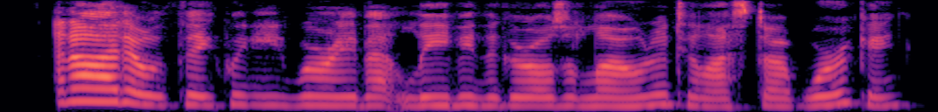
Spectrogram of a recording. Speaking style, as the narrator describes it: said Mrs

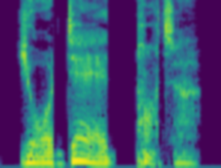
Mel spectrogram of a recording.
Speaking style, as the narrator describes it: he said in a low voice

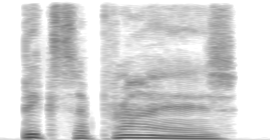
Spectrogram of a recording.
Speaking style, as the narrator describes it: said Hermione under her breath

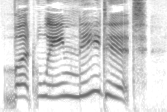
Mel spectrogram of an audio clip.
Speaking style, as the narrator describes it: Edric wailed

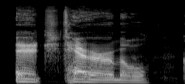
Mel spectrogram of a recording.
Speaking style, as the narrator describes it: growled Hagrid into his beard

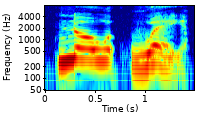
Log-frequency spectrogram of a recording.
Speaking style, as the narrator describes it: snapped a flare parent

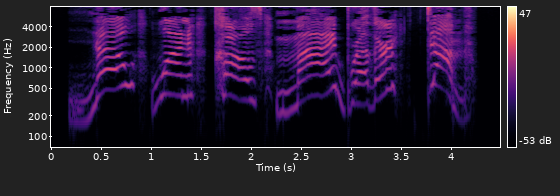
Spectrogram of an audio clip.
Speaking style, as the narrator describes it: I shout

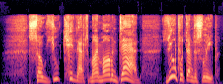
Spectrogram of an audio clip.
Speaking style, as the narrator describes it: Daphne cried

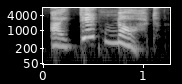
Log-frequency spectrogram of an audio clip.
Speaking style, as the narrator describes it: said Beezus indignantly

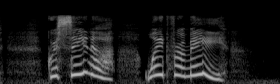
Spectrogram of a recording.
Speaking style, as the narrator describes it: I shouted

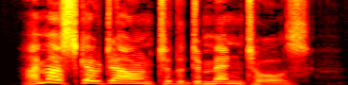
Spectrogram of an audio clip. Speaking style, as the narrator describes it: said Dumbledore

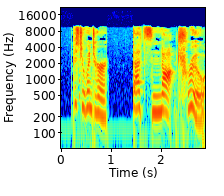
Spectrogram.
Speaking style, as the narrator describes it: stammered

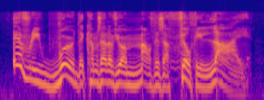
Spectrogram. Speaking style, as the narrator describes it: the princess snapped

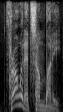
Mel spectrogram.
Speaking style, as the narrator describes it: Sabrina said impatiently

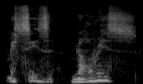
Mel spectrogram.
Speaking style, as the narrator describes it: breathed Ron

